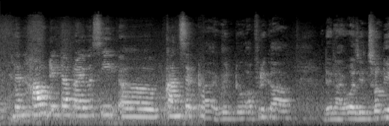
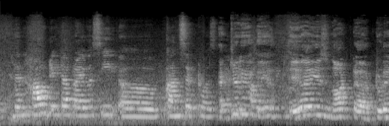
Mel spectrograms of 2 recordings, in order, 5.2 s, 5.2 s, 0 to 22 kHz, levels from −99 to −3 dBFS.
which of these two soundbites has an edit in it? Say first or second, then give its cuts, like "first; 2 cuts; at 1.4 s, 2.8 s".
first; 1 cut; at 2.7 s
